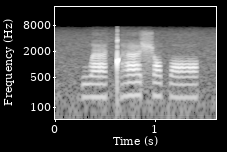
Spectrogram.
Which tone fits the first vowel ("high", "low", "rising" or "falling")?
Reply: low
